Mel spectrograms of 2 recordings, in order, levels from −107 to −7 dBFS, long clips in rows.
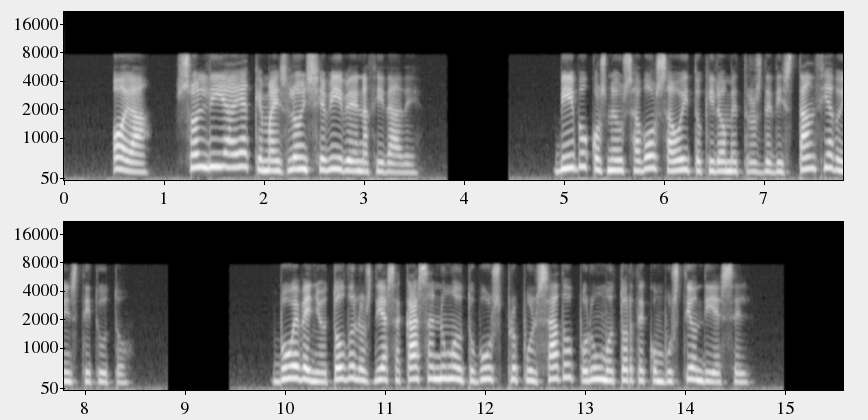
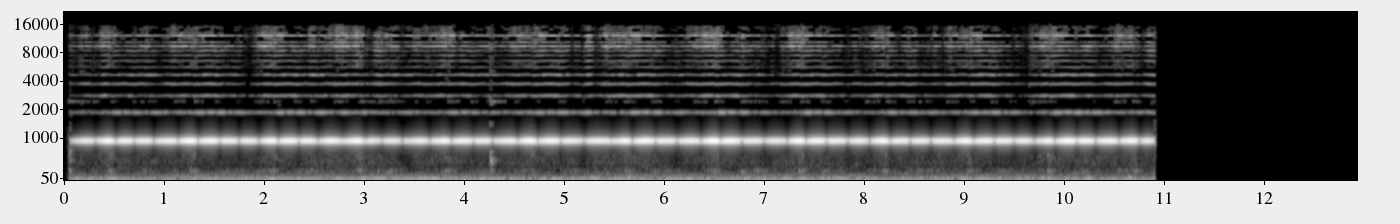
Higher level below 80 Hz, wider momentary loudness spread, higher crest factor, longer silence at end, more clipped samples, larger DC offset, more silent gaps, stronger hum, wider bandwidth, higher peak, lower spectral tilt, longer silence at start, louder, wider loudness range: about the same, -50 dBFS vs -52 dBFS; first, 9 LU vs 4 LU; first, 18 dB vs 12 dB; second, 0.95 s vs 2 s; neither; neither; first, 3.82-4.44 s, 8.82-9.44 s vs none; neither; second, 8 kHz vs 14 kHz; first, 0 dBFS vs -6 dBFS; first, -3.5 dB/octave vs 1 dB/octave; first, 0.5 s vs 0.05 s; about the same, -17 LUFS vs -18 LUFS; about the same, 4 LU vs 2 LU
